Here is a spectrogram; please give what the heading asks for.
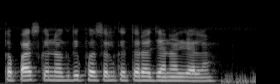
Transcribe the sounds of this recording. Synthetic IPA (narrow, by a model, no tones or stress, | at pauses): kəpaskenʌɡd̪ipʰəsəlket̪əɾəɦd͡ʒanald͡ʒala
